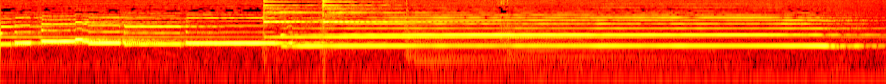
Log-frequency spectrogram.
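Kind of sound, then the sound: sound effect, funeral bell tolling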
